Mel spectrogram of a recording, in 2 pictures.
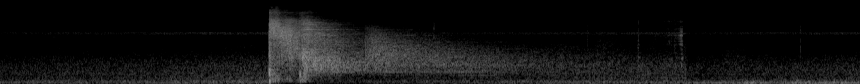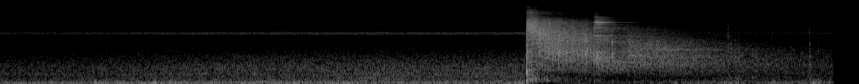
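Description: Two rifle shots about eleven seconds apart, each a sharp crack trailing off into a long echo. A fainter crack follows the second shot under a second later.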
